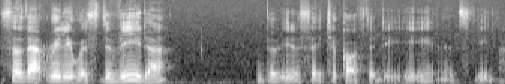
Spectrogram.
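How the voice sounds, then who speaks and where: With an American accent, a woman speaks at a moderate pace in a fairly low voice with vocal fry. Her intonation is fairly even, but her loudness swings a lot. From US Midwest, Chicago area. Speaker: retired ballet dancer. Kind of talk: oral history interview. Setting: filmed interview. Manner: halting, with many fillers.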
